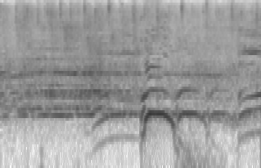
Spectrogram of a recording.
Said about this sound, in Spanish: Aplauso para Team Marihuana.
